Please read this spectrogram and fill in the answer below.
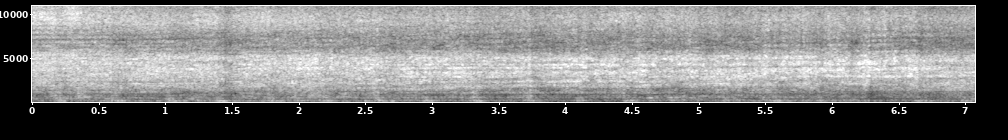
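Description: Small 0-4-0 saddle tank steam locomotive moving slowly with its train: a steady hiss of steam over a soft, regular low beat.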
